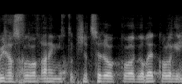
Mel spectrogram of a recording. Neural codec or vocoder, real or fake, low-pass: codec, 24 kHz, 1.5 kbps, HILCodec; fake; 10.8 kHz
